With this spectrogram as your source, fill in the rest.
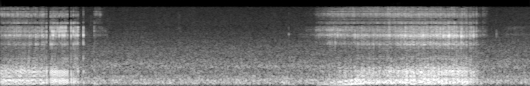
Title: Snoring bunkmate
